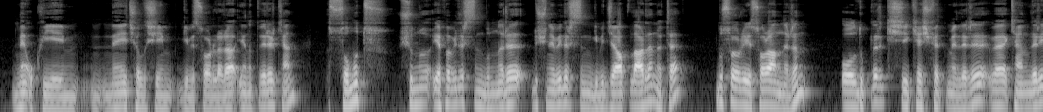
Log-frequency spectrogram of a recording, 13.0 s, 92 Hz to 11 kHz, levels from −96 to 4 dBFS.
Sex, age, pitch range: male, 40-59, 90-110 Hz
